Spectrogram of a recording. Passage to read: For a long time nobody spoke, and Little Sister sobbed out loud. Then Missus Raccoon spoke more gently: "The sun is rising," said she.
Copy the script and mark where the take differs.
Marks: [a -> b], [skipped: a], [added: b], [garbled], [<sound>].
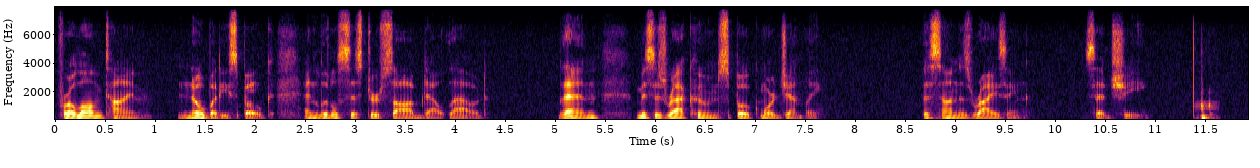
For a long time nobody spoke, and Little Sister sobbed out loud. Then Missus Raccoon spoke more gently: "The sun is rising," said she. [thud]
